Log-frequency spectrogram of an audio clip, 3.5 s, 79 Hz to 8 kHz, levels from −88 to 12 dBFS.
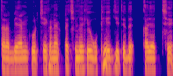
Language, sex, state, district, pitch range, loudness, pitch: Bengali, male, West Bengal, Dakshin Dinajpur, 115-120 Hz, -17 LUFS, 120 Hz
